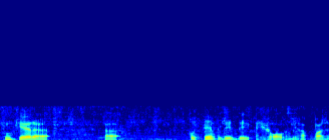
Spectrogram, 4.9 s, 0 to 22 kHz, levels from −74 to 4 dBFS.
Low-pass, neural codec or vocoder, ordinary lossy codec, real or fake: 5.4 kHz; vocoder, 22.05 kHz, 80 mel bands, HiFi-GAN; none; fake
